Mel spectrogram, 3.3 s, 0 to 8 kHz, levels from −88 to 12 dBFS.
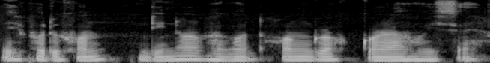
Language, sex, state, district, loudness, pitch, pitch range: Assamese, male, Assam, Sonitpur, -20 LUFS, 110 Hz, 105-115 Hz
